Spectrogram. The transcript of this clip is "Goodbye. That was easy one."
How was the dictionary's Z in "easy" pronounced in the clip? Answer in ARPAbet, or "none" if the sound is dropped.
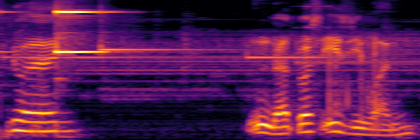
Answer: Z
